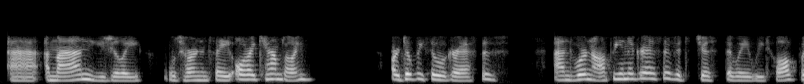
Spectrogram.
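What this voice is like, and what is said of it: Northern Irish Derry accent. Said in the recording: “the Northern accent ... I'm very proud of my accent ... I'm from Derry”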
